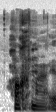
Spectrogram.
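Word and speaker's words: chokhmah (חכמה): Chokhmah.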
